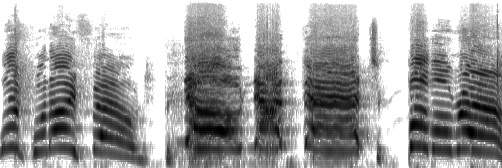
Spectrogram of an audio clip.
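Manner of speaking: very high, very loud goofy cartoon dimwit voice. Joking about playing with bubble wrap on the recording, speaker does an Ed impression. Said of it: "That's a really good Ed impression".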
